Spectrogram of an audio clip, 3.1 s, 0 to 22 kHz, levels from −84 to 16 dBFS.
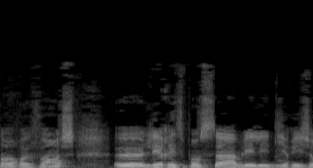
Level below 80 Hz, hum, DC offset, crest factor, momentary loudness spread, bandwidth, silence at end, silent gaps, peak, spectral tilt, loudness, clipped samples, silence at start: -60 dBFS; none; under 0.1%; 14 dB; 9 LU; 13.5 kHz; 0 s; none; -12 dBFS; -4.5 dB/octave; -26 LUFS; under 0.1%; 0 s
